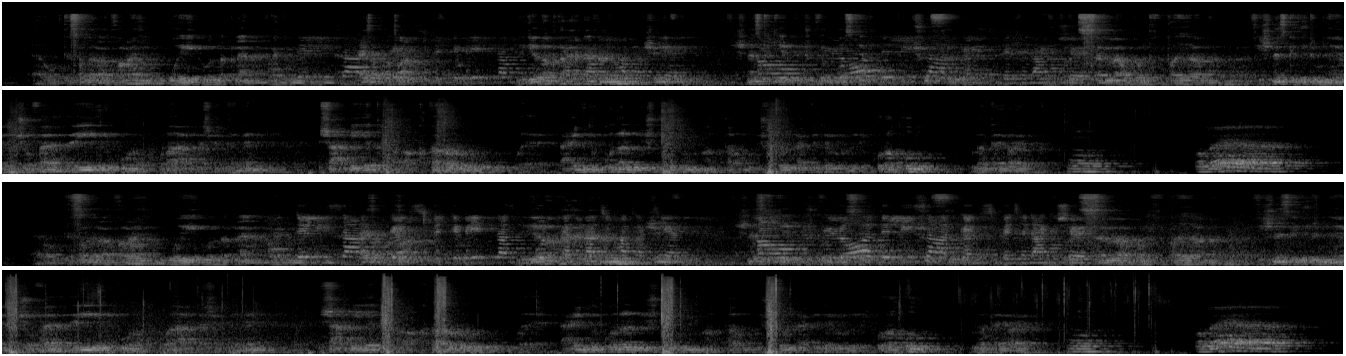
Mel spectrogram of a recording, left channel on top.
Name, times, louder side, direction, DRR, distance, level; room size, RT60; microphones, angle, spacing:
voice 1, 0.3-4.6 5.1-22.7 23.1-23.7, left 1 dB, 65° left, -4 dB, 3.6 m, -43 dB
voice 2, 1.2-1.5 6.0-6.3 13.8-14.0 24.1-24.4 25.3-26.2, equal, 5° left, -7 dB, 3.9 m, -41 dB
sound 1, 2.6-17.6, right 4 dB, 85° right, 0.8 m, -46 dB
sound 2, 13.0-25.3, right 9 dB, 60° right, 0.5 m, -45 dB
18.0 x 8.1 x 4.5 m, 1.2 s
head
